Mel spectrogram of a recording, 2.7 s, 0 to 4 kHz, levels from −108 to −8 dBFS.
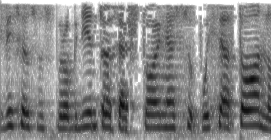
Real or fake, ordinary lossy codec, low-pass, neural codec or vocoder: fake; AAC, 16 kbps; 3.6 kHz; codec, 16 kHz, 2 kbps, X-Codec, HuBERT features, trained on LibriSpeech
